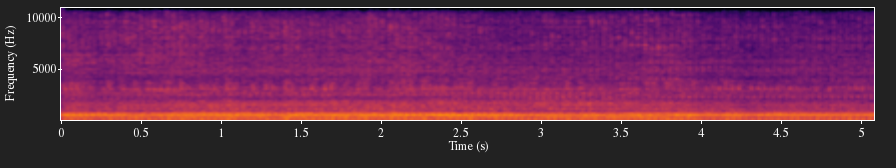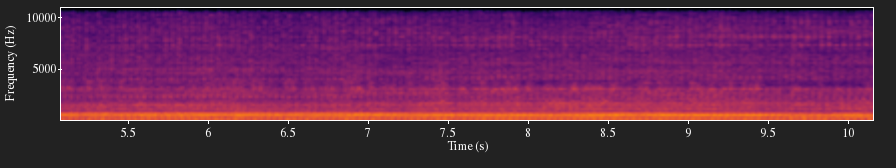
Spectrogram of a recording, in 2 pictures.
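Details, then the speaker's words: John Deere D110 mower, test run after an engine rebuild with a new head gasket: an even, steady chug with no knocks or misses, so it runs healthy. The owner notes possible oil leaking down the valve cover, or just residue burning off. "whoa i said seems to run good oh"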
